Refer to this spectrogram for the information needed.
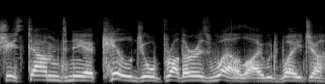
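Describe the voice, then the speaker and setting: A put-on, growling character voice at a middle pitch and a moderate pace. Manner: stern, grave.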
